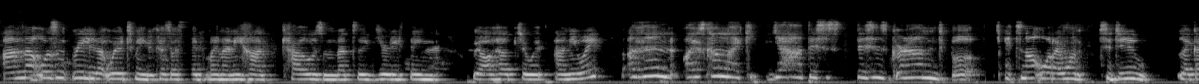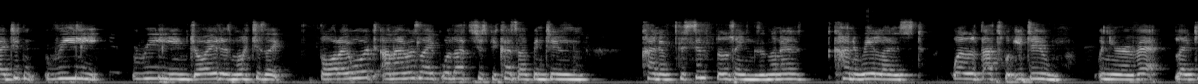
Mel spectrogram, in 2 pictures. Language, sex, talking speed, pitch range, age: English, female, 235 wpm, 225-265 Hz, 20-39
